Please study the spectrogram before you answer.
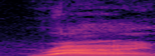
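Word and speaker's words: Ryne Sandberg: Ryan, R-Y-N-E. Ryan Sandberger. One syllable. Ryan Buffalo? Sandberger, just like the hamburger.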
